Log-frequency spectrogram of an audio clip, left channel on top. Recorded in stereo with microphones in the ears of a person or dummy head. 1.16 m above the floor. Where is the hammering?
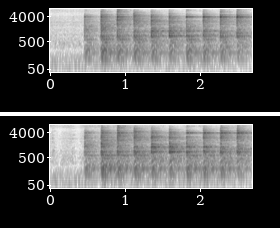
30° left (ahead or behind), 1.8 m.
